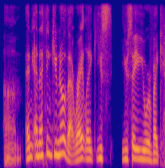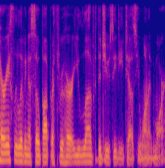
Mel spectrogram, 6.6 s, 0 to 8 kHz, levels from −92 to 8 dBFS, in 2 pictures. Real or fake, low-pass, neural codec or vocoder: real; 7.2 kHz; none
